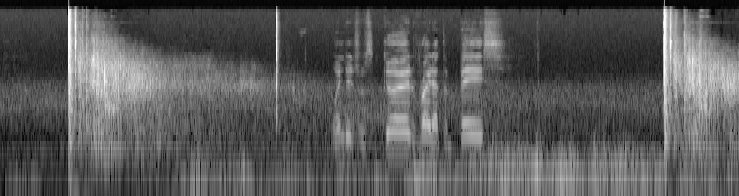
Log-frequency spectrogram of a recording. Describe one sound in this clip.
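A rifle fires loud shots that echo across open ground.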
